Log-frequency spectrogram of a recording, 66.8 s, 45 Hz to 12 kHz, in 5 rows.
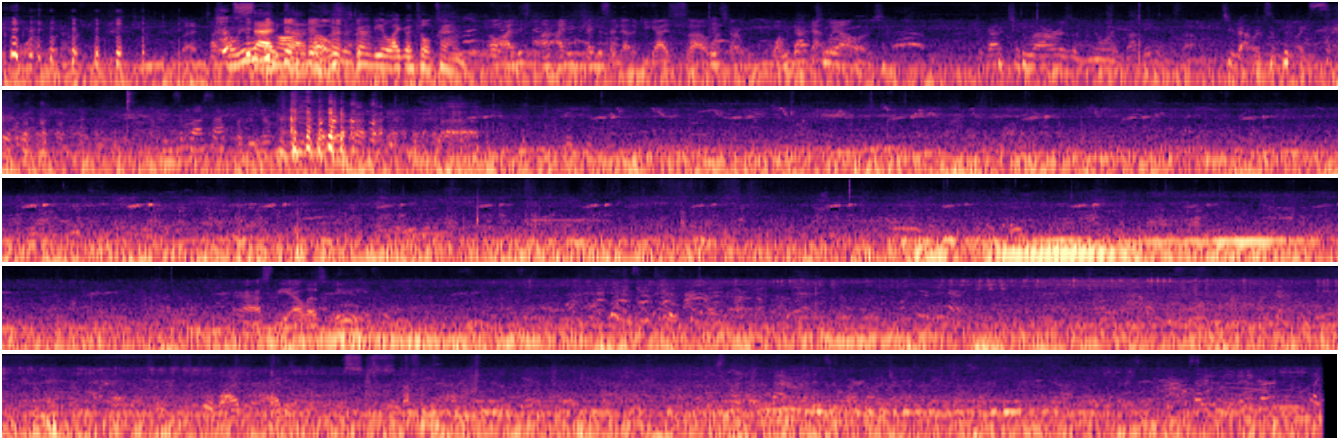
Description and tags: This is a part of a set of 17 recordings that document SoundWalk 2007, an Audio Art Installation in Long Beach, California. Part of the beauty of the SoundWalk was how the sounds from the pieces merged with the sounds of the city: chatter, traffic, etc. This section of the recording features pieces by: Elonda Billera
